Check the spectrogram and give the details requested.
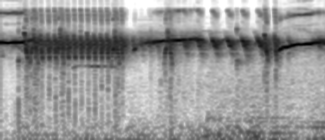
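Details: Crescent-chested babbler in a heated cage-bird duel with another ciblek; rapid clicking rattle at a steady pace, then looser ticks and a final rising whistle.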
